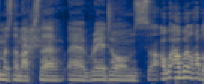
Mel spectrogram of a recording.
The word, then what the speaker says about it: radome: Uh, Ray Dorms. I I will have a look at the pronunciation just to see what it is. If anyone cares. You're on mute, Ra. Radon. Yeah, it's Radome.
